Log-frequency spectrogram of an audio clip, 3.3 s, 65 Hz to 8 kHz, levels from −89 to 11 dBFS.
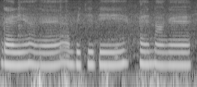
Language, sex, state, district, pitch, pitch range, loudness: Chakma, female, Tripura, Dhalai, 225 Hz, 220-230 Hz, -14 LUFS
